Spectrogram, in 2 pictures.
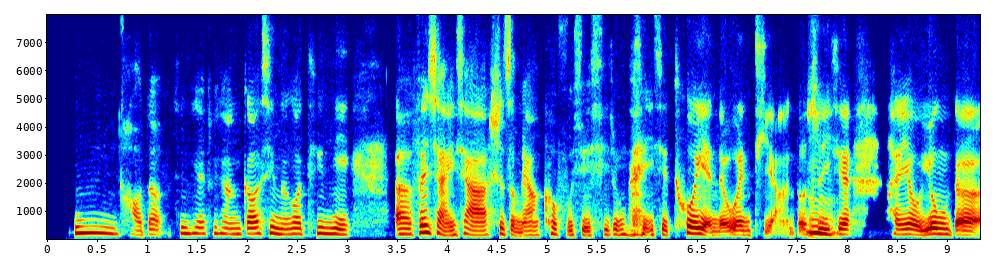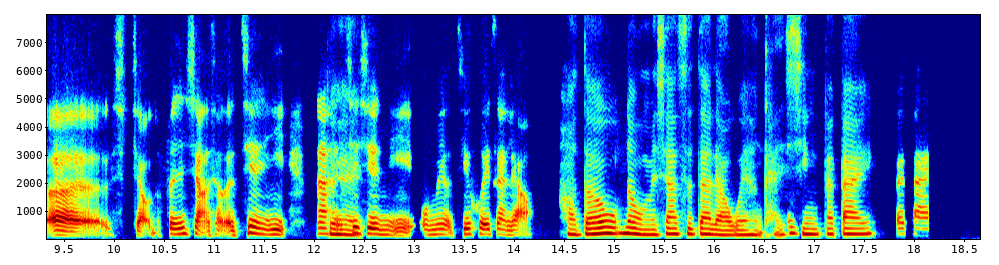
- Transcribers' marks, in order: chuckle; other background noise
- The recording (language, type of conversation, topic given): Chinese, podcast, 你如何应对学习中的拖延症？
